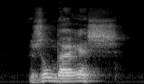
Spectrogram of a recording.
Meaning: a female sinner
- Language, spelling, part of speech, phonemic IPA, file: Dutch, zondares, noun, /ˌzɔn.daːˈrɛs/, Nl-zondares.ogg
